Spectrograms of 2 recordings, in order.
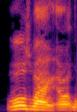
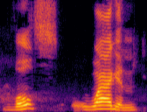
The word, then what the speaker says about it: Volkswagen: So, he'll come out there and say, "Yeah, call customer for Volswag Volw Wagon or something like that."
